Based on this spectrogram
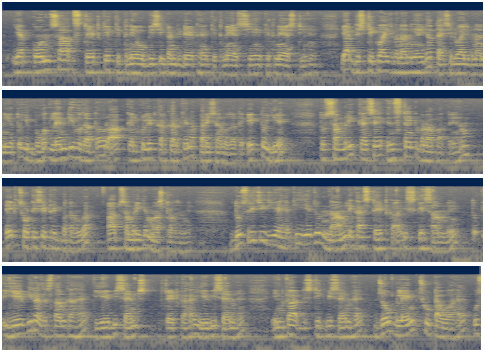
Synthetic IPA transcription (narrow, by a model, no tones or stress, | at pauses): jakɔːnsasʈeːʈkekɪt̪nẽoːbiːsikɛ̃ɳɖɪɖeːʈɦɛ̃kɪt̪neɛsiɦɛ̃kɪt̪neɛːsʈiɦɛ̃ː | jaɖɪsʈɾɪkʋaːɪd͡ʒbɐnaːniɦɛ̃jat̪ɛːsɪlʋaːɪd͡ʒbɐnaːniɦɛ̃t̪ojebɔːt̪lɛ̃ːnd̪iɦod͡ʒaːt̪aɦɛɔːɾa̰ːp̚kɛːlkjuleːʈkɐɾkɐɾkenapɐɾeːʃaːnɦod͡ʒaːt̪eɦɛ̃ʔeːk̚t̪oje | t̪osɐmɾikɛːseʔɪ̃nsʈɛ̃ːʈbɐnapaːt̪ḛɦɛ̃ɦɐm | eːkt͡ʃʰoːʈisiʈɾik̚bɐt̪aːũːŋɡa | aːpsɐmɾikemaːsʈəɾɦod͡ʒãːŋɡeː | d̪uːsɾit͡ʃiːzjeɦɛkijed͡ʒoːnaːmlɪkʰaɛsʈeːʈka̰ɪ̰skesaːmnet̪oːjebʱiɾaːd͡ʒəst̪ʰaːnkaɦɛjebʱisɛːms | sʈeːʈkaɦɛjebʱisɛːmɦɛ | ɪnkaɖɪsʈɾɪkbʱisɛːmɦɛd͡ʒoːblɛ̃ːŋkt͡ʃʰuːʈaɦuaɦɛʊs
